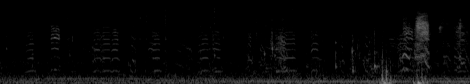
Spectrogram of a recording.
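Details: Zebra finches in an aviary during cleaning with fresh sand. Short nasal, harmonic calls come in loose clusters through the first seconds, over a low steady hum, with a sharp clatter near the end.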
